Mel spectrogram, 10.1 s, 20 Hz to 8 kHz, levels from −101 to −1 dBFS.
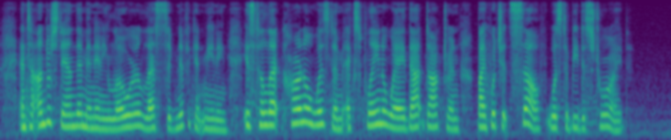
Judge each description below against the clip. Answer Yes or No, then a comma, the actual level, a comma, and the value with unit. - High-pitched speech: Yes, high, 210 Hz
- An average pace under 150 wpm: No, average, 160 wpm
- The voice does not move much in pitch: No, average, 3.8 semitones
